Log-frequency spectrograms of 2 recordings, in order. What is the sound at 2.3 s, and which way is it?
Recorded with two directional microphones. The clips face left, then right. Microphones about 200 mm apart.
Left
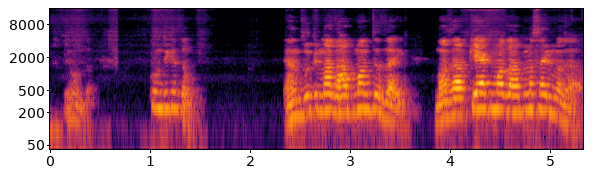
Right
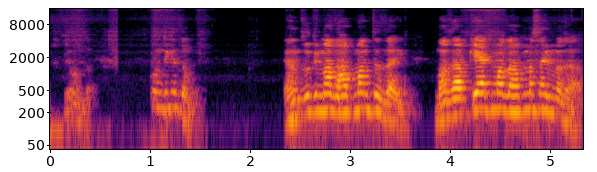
A man's voice, 25° left (ahead or behind).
